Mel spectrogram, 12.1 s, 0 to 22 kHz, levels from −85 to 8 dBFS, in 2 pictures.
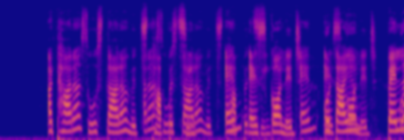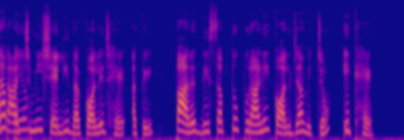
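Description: A slower second path likely mixes in a duplicate: a doubled audio track from 2.17 to 6.55 s, after "ਅਠਾਰਾਂ ਸੌ ਸਤਾਰਾਂ ਵਿੱਚ", lagging about a second, roughly 5 dB quieter, cutting in and out abruptly.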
